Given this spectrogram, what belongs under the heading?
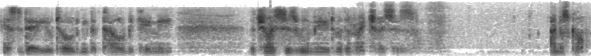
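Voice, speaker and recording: Older monk, very low husky voice, creaky, measured, kindly, radio drama, slightly muffled sound. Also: male voice, expressive, exaggerated voice. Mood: tender, resigned. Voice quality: gravelly, husky. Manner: measured, probing, gentle. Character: observant, kindly older monk investigating a murder.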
